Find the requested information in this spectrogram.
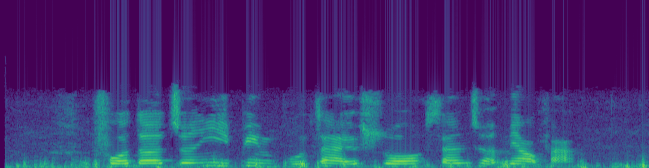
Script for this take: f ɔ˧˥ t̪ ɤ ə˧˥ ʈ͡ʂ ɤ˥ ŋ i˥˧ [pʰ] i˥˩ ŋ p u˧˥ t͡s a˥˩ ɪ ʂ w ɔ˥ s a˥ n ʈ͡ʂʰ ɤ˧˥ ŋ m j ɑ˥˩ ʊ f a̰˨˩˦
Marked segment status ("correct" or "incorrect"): incorrect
